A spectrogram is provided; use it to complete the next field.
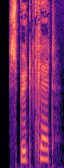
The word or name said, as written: spytklat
